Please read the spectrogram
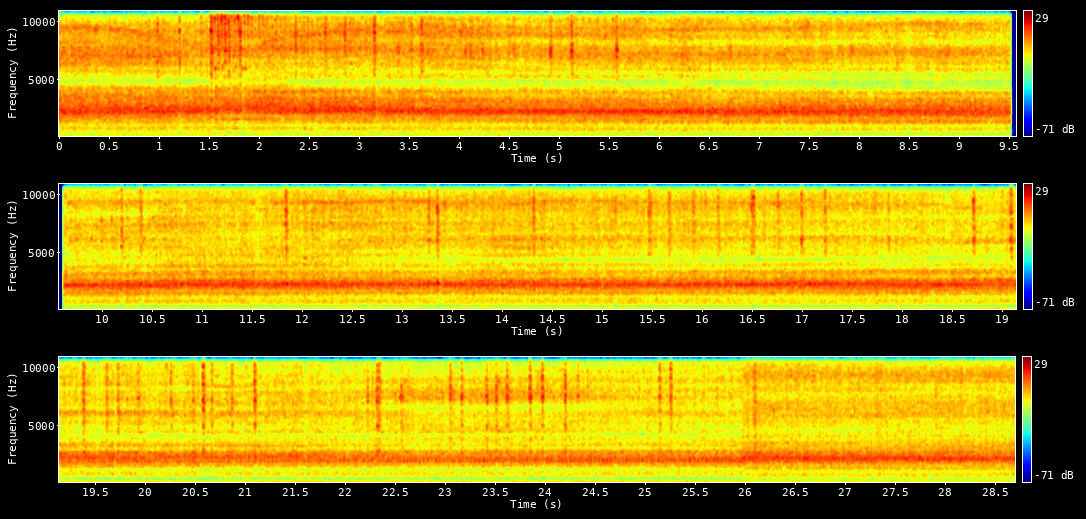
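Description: Combine harvester's engine and threshing machinery running steadily at working speed in a muddy paddy field, with a brief break about ten seconds in.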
